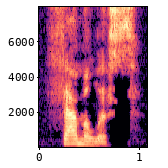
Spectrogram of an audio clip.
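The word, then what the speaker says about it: Chthamalus: a small Barnacle called families the CH is silent these are two hard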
